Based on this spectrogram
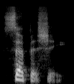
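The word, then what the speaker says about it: Szepesi: And she says that it wouldn't be a Y, it would be an I, and in Hungarian it would be Sepeši.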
